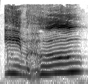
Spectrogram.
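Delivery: first emus hooting to the flock, high loud mock bird call; high, loud questioning emu call. One emu calling to the others, high loud hoot. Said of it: "I feel like the emus were like".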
